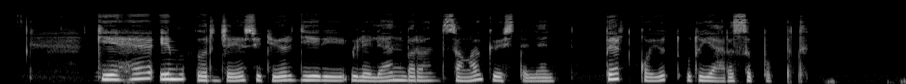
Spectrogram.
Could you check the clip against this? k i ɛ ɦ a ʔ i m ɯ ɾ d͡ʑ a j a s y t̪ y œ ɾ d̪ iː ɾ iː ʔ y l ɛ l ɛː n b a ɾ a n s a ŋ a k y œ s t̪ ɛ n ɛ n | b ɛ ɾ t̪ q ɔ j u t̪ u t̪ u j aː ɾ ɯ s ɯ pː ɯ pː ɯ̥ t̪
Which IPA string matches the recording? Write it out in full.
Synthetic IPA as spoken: k i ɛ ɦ ɛ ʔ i m ɯ ɾ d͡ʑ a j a s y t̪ y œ ɾ d̪ iː ɾ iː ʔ y l ɛ l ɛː n b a ɾ a n s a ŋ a k y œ s t̪ ɛ n ɛ n | p ɛ ɾ t̪ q ɔ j u t̪ u t̪ u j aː ɾ ɯ s ɯ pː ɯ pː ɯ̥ t̪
